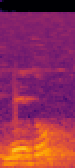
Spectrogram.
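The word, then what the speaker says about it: maison: هو في حرف زد كلمة ميزون ميزون لا ده حرف اس طب ليه سمعنا حرف الاس زد؟ لأن حرف الاس لما يقع ما بين دو فويال ما بين اتنين فويال بتنطق زد وده بمناسبة إن النطق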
